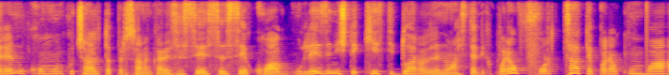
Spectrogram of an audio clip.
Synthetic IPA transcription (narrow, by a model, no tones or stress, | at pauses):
eɾe̞nukʰo̞munkut͡ʃalalt̪əpe̞rsoanəkaɾe̞səse̞səse̞kʰo̞aɡule̞ze̞niʃt̪e̞kʲe̞st̪ijd̪oaɾale̞noast̪ɾead̪ikəpəɾeawfo̞rt̪sat̪e̞pəɾeawkumva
